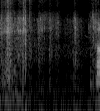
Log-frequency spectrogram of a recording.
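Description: Paper crinkling and rustling in irregular bursts as hands rummage in a paper-lined cardboard food bucket and pull out a brown paper bag.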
